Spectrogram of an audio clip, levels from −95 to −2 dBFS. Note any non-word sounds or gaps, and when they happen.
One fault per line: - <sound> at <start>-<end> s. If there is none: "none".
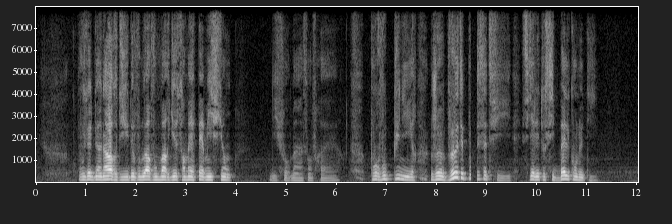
- dropout at 8.7-8.8 s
